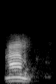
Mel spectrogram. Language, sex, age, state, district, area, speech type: Sanskrit, male, 18-30, Assam, Tinsukia, rural, conversation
